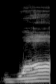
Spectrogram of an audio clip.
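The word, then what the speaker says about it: Waugh: So you have a lot of actors in this, and it's directed by a guy named Rick Roman Wall, I think is how you pronounce it.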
